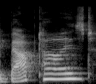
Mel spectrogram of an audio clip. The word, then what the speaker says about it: baptized: at the end baptize when i add the d to say baptized she was baptized i don't have any sound for that e i just add the d sound that might be challenging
